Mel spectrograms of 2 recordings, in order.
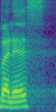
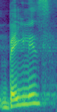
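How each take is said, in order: First: The name is said with French sounds. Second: The name is said with English sounds. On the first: The speaker calls it right. "Classique, comme ça se prononce" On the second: The speaker calls it wrong. "Si c'est Baileys, par contre, ça me plaira pas"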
